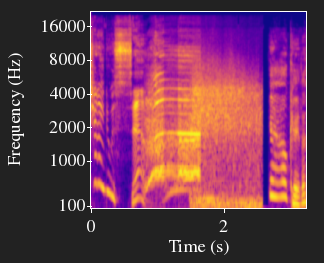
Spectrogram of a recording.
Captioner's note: boom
